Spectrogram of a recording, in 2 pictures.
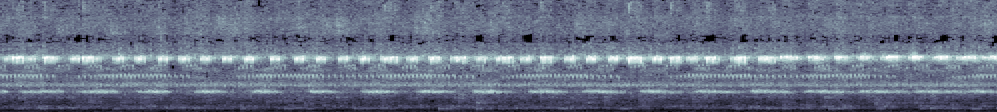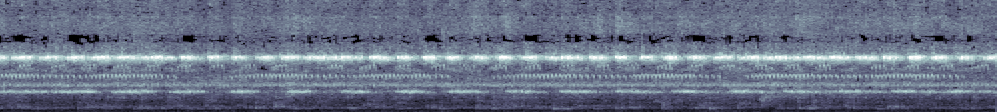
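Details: Continuous cricket chorus meant for repelling rats, lulling to sleep and bird song training; fast, evenly spaced chirp pulses ring high and clear, with a second lower pulsing band beneath throughout.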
